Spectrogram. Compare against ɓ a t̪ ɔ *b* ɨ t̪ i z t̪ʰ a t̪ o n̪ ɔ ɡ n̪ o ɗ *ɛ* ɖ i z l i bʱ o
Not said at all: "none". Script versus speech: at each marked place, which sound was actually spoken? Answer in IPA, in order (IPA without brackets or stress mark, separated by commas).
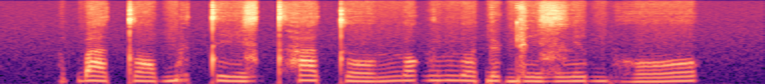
b, ɨ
